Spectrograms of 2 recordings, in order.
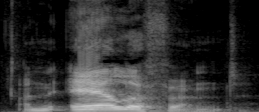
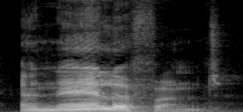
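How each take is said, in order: No difference in how they are said.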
